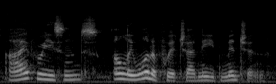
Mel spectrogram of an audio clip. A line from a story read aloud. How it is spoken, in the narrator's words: she answered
